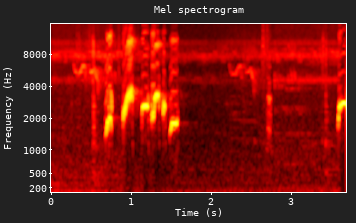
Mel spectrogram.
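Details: Red-whiskered bulbul, 'boen' style song repeated continuously to stimulate other birds: a phrase of five rich, rising and falling whistled notes, a pause, then a new phrase beginning, with soft steady high tones in the background.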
